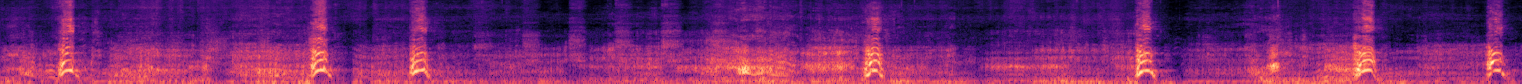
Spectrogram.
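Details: Pit bulls and a Malinois wrestling over a squeaky toy in a yard during a tug-of-war game: steady snarling growls underneath, punctuated by about ten sharp toy squeaks at irregular intervals.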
